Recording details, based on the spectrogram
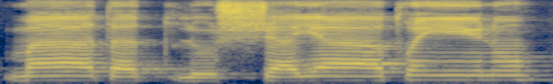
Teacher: تا کو تا کے ساتھ ملائیں گے اور لام کو شین کے ساتھ ملائیں گے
